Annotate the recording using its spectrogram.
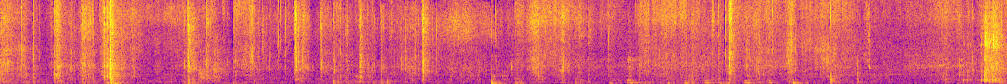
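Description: A cardboard box being opened by hand: packing tape cut and torn, flaps pulled back, and plastic bubble wrap crinkling, with irregular rustles and sharp clicks, the sharpest about a second in.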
